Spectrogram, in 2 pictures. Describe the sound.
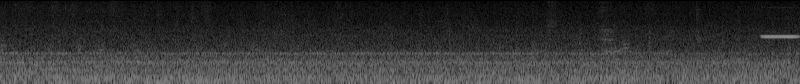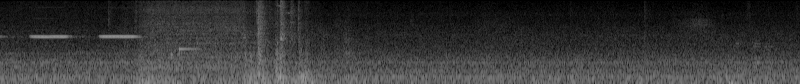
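Beijing subway train arriving at Zhichunli station: a steady, low rumble of the moving car runs throughout, broken by three short electronic beeps and then a brief, loud rush of noise.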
